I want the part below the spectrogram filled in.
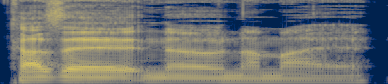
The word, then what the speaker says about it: Kaze no Namae: Kaze no Amane. How do you say it? – Kaze no Namae.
